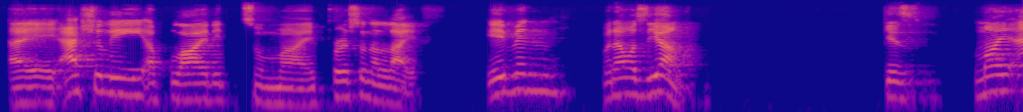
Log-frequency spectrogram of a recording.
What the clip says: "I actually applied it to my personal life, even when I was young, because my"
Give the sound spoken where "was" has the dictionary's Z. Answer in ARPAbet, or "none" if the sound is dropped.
Z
